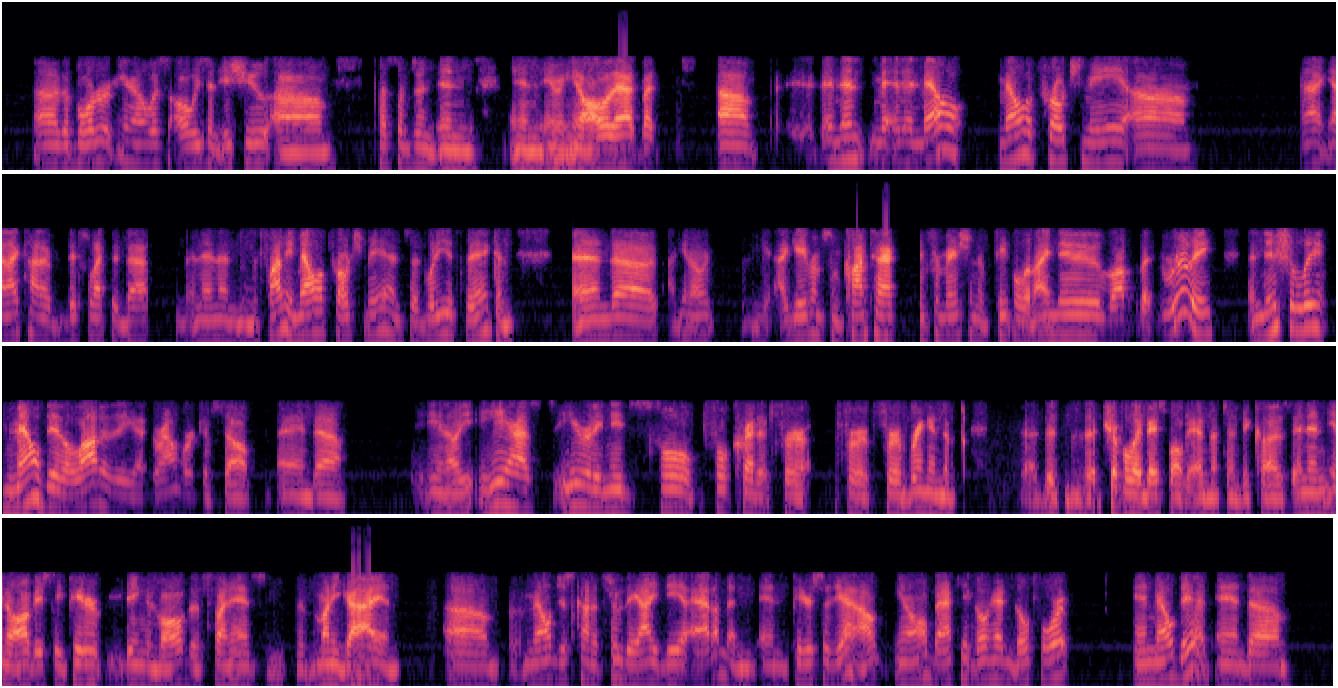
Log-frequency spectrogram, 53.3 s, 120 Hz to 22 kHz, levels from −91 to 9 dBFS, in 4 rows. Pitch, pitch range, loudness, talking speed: 130 Hz, 115-140 Hz, -23 LUFS, 170 wpm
